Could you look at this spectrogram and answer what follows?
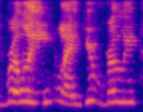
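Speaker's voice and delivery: frustrated God. Retold or imitated. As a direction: imitate someone who can't believe what they see. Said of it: "even God was getting frustrated with me".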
